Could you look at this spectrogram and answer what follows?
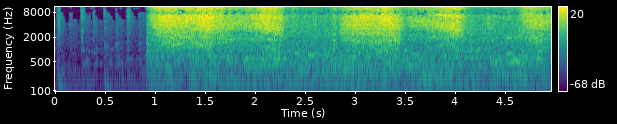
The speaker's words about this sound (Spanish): pero toca trabajarlo, es como lo estábamos escuchando, ¿no? Esos cepillos, cómo estaban limpiando el suelo.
